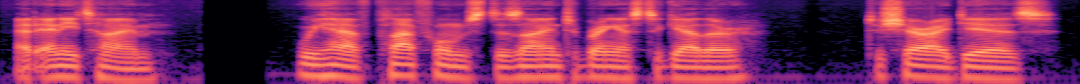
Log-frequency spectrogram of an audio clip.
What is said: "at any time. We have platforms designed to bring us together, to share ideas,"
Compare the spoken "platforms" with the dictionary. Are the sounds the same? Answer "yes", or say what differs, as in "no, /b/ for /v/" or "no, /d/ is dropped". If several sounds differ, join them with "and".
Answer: yes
